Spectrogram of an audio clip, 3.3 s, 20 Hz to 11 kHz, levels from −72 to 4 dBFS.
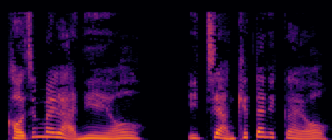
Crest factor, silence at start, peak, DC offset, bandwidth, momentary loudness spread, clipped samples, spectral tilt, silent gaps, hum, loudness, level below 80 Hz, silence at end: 18 dB; 0.05 s; -6 dBFS; under 0.1%; 10.5 kHz; 7 LU; under 0.1%; -5 dB/octave; 1.48-1.86 s; none; -24 LUFS; -64 dBFS; 0.05 s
